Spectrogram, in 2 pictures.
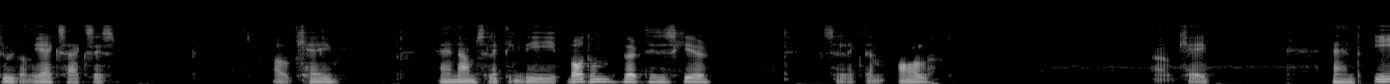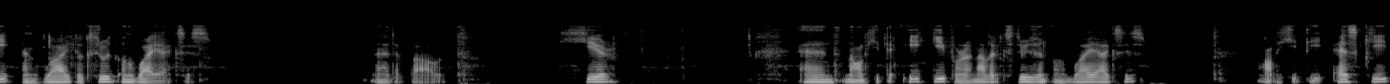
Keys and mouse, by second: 2.4 click, 3.3-5.0 middle drag, 5.0-13.3 right drag, 13.7 e, 19.8 click, 20.4-22.1 middle drag, 22.7 e, 25.5-27.3 drag, 27.3 s.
